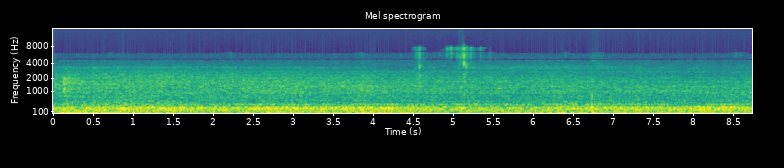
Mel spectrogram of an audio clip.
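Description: Steady low rumble of a passenger train running, heard from inside the carriage, with a brief thump nearly seven seconds in.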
